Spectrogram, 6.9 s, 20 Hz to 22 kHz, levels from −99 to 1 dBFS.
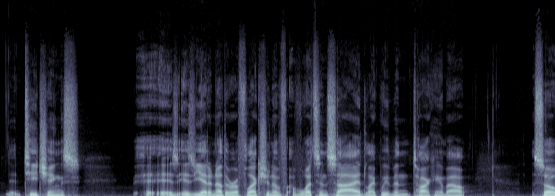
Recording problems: abrupt cut into speech; at the end

